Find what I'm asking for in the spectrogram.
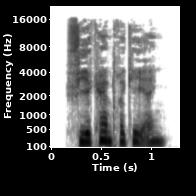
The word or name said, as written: firkantregering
